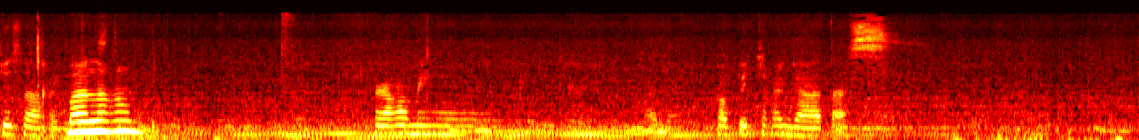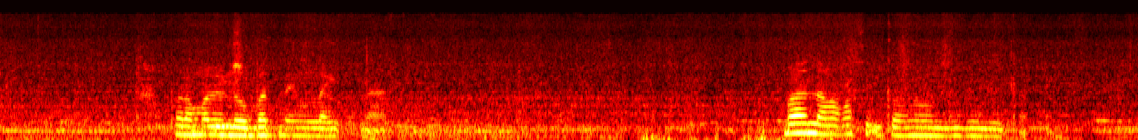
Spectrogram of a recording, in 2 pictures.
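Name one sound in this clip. Two young women talk casually close by.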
